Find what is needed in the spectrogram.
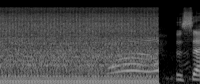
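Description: Cloudy, sediment-laden water gushing from a three-inch pump discharge hose with a loud rushing hiss, over the steady hum of an engine running. The sound cuts off suddenly about one and a half seconds in.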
